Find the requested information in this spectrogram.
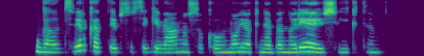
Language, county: Lithuanian, Vilnius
